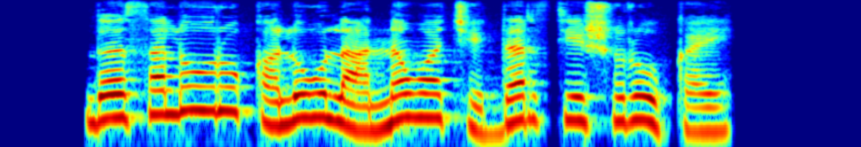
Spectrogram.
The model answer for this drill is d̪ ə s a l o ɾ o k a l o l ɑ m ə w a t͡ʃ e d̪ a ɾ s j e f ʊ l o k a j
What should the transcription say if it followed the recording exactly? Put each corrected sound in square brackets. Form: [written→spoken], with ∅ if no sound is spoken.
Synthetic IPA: d̪ ə s a l o ɾ o k a l o l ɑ [m→n] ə w a t͡ʃ e d̪ a ɾ s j e [f→ʃ] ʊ [l→ɾ] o k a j

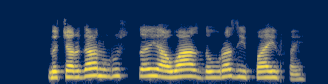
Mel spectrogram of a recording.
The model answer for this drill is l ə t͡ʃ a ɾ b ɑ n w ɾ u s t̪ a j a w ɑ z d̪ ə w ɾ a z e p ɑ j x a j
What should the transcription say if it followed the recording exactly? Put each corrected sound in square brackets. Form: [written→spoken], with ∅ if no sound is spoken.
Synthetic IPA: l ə t͡ʃ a ɾ [b→ɡ] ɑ n w ɾ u s t̪ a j a w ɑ z d̪ ə w ɾ a z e p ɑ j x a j

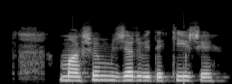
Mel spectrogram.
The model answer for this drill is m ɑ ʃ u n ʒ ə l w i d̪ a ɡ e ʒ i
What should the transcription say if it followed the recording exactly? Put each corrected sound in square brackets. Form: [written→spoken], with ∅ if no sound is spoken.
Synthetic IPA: m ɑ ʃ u [n→m] ʒ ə [l→ɾ] w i d̪ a [ɡ→k] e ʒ i

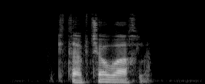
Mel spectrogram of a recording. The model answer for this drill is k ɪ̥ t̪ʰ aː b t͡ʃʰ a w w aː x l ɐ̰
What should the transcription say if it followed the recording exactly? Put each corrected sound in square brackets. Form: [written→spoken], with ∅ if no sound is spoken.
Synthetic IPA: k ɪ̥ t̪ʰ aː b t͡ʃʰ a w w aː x l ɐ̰

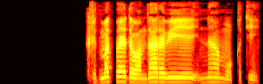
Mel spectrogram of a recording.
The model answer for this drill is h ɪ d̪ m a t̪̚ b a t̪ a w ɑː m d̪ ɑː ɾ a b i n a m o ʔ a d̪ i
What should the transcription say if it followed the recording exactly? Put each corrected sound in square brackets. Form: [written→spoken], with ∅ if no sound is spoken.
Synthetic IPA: [h→x] ɪ d̪ m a t̪̚ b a [t̪→d̪] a w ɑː m d̪ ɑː ɾ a [b→w] i n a m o [ʔ→q] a [d̪→t̪] i

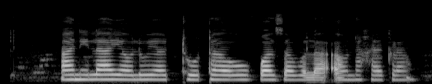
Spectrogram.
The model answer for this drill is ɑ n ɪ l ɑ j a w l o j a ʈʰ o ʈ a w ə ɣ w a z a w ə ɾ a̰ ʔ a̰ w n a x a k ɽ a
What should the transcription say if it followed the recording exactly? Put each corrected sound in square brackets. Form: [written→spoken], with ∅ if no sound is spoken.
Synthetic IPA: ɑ n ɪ l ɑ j a w l o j a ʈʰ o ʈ a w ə ɣ w a z a w ə [ɾ→l] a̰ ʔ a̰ w n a x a k ɽ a

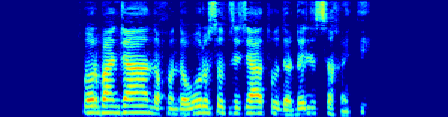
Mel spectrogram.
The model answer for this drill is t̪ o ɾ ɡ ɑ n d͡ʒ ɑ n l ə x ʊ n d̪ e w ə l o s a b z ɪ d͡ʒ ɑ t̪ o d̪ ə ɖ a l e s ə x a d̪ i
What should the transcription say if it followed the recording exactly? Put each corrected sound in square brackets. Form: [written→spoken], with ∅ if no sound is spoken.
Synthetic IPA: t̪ o ɾ [ɡ→b] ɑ n d͡ʒ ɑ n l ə x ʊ n d̪ [e→a] w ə [l→ɾ] o s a b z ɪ d͡ʒ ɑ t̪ o d̪ ə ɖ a l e s ə x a d̪ i

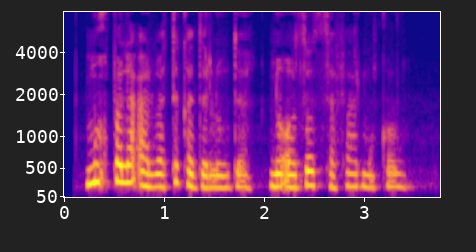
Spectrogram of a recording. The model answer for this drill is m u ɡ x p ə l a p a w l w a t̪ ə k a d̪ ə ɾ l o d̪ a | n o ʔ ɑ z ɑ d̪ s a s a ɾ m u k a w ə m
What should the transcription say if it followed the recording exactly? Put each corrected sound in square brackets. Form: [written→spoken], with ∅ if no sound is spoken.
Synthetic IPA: m u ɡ x p ə l a [p→ʔ] a [w→∅] l w a t̪ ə k a d̪ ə ɾ l o d̪ a | n o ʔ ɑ z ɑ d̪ s a [s→f] a ɾ m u k a w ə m

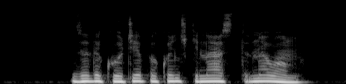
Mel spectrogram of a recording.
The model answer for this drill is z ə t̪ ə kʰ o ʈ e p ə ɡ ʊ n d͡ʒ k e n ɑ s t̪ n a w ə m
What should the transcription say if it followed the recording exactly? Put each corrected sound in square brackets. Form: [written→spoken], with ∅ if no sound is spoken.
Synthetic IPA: z ə [t̪→d̪] ə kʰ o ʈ e p ə [ɡ→k] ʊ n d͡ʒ k e n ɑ s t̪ n a w ə m

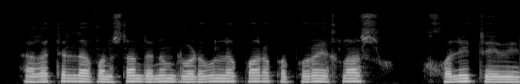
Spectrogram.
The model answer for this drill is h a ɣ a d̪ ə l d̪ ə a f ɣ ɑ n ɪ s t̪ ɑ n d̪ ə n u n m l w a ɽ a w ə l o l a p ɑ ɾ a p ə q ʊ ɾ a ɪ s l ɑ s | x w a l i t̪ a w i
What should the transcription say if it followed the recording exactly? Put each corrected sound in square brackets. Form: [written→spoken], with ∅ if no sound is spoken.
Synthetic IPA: h a ɣ a [d̪→t̪] ə l d̪ ə a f ɣ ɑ n ɪ s t̪ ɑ n d̪ ə n u [n→∅] m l w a ɽ a w ə l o l a p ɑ ɾ a p ə [q→p] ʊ ɾ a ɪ [s→x] l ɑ s | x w a l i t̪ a w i

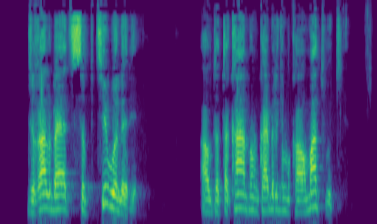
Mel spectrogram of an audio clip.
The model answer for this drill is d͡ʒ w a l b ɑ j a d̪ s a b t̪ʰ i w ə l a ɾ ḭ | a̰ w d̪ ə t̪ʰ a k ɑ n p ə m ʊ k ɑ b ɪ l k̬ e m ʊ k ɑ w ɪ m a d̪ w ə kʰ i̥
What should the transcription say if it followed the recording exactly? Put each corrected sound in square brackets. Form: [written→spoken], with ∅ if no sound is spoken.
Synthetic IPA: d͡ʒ [w→ɣ] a l b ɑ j a d̪ s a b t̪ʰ i w ə l a ɾ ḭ | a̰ w d̪ ə [t̪ʰ→t̪] a k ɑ n p ə m ʊ k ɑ b ɪ l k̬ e m ʊ k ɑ w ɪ m a [d̪→t̪] w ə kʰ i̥

